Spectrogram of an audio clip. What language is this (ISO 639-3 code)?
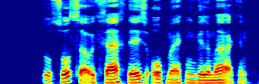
nld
